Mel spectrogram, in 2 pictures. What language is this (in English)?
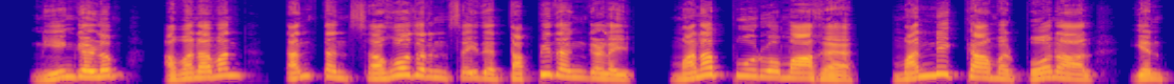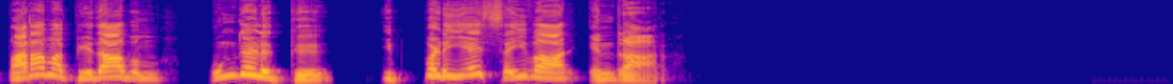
Tamil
